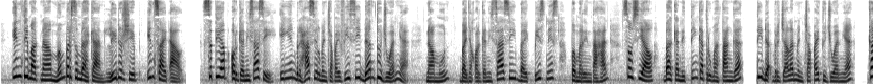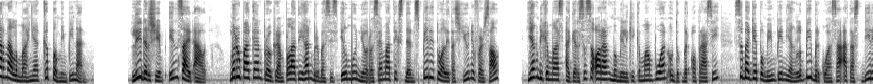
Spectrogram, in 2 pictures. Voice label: Formal, voice is bright, conversational, friendly and clear with a sincere, warm "real-pers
